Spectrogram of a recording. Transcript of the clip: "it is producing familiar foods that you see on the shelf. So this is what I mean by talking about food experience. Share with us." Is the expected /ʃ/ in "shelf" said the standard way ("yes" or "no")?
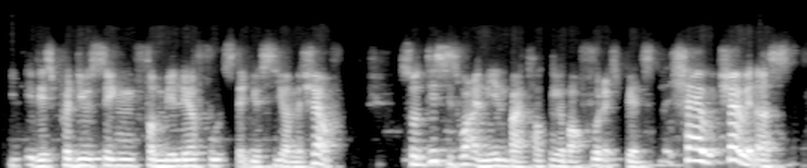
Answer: yes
